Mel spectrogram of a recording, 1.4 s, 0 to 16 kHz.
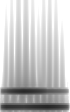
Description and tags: slobber bob G2
Multisamples created with Adsynth additive synthesis. Lots of harmonics. File name indicates frequency. G2
additive, bass, free, metallic, multisample, sample, sci-fi, sound, swell, synthesis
